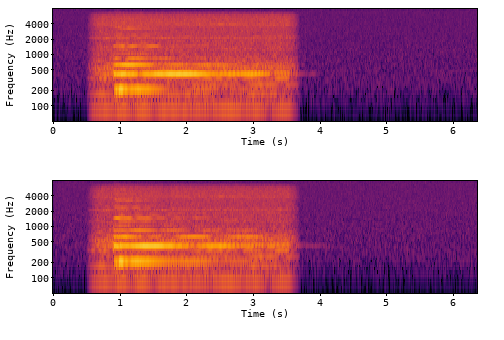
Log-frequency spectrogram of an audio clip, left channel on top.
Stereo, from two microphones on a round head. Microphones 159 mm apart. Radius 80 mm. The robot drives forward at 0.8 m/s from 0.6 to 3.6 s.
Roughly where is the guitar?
Centre.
